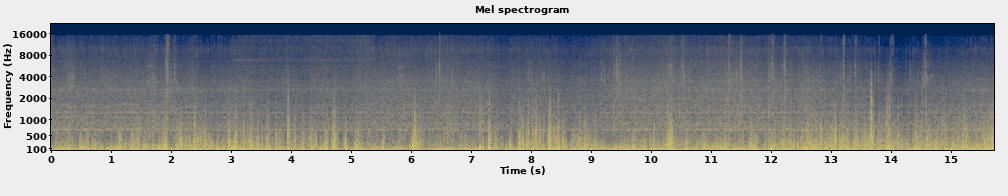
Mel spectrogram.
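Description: A bicycle chain whirs with a faint steady tone.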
